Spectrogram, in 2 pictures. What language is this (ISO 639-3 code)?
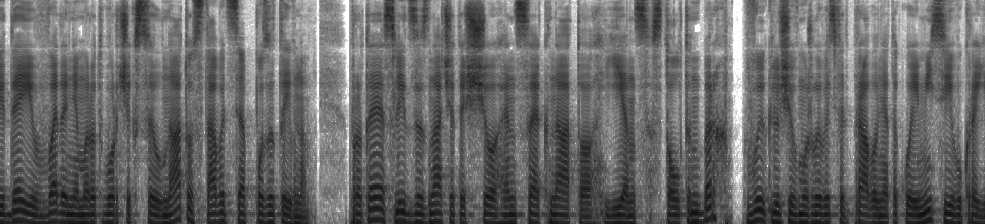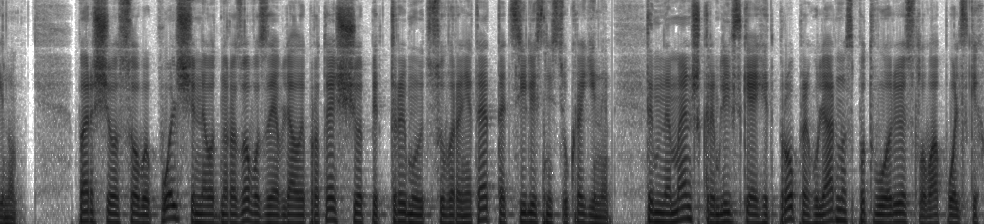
ukr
